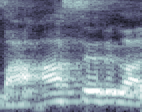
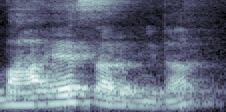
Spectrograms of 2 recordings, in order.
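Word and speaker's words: מעשר: 이게 이 마아세르가 아니고 마에사르입니다. 히브리어 발음으로 보면 콜 마에사르라고 하는데 신명기 14장 28절 이하에 자세하게 기록이 되어 있습니다.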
